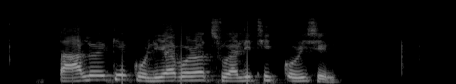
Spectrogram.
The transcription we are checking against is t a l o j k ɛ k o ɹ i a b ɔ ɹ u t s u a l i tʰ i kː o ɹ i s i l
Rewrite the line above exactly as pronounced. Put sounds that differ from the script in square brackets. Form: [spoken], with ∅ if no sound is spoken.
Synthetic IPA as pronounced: t a l o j k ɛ k o [l] i a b ɔ ɹ [ɔ] t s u a l i tʰ i kː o ɹ i s i l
